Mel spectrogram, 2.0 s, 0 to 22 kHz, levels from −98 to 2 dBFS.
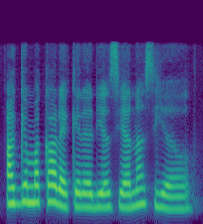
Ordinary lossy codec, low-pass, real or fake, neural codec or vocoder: none; 10.8 kHz; fake; codec, 24 kHz, 0.9 kbps, DualCodec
